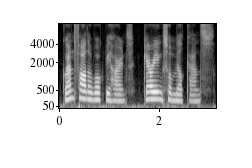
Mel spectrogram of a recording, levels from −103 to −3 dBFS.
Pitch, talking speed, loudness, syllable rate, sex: 205 Hz, 135 wpm, -18 LUFS, 4.2 syllables/s, female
